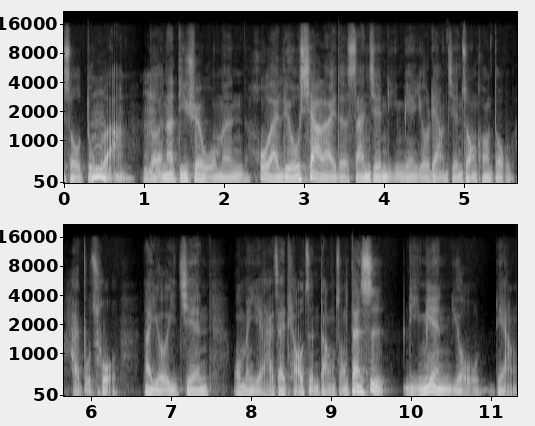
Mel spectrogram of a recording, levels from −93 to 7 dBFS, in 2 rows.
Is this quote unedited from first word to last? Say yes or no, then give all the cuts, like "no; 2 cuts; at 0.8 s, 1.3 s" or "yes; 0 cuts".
yes; 0 cuts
